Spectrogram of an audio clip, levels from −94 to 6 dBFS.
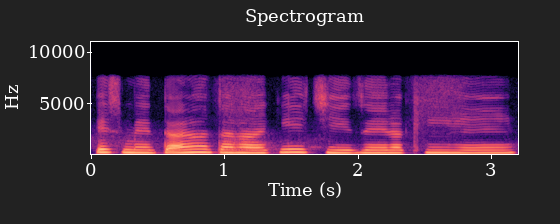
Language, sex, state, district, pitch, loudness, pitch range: Hindi, female, Madhya Pradesh, Bhopal, 260 Hz, -17 LUFS, 255-280 Hz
